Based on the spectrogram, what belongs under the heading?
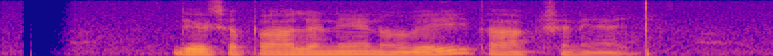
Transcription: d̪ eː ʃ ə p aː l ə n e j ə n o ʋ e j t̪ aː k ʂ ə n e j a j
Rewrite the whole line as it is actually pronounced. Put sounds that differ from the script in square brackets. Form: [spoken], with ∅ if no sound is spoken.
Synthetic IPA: d̪ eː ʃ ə p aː l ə n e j ə n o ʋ e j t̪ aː k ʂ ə n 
